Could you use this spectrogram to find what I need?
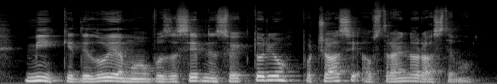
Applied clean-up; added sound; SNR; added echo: none; none; none; none.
